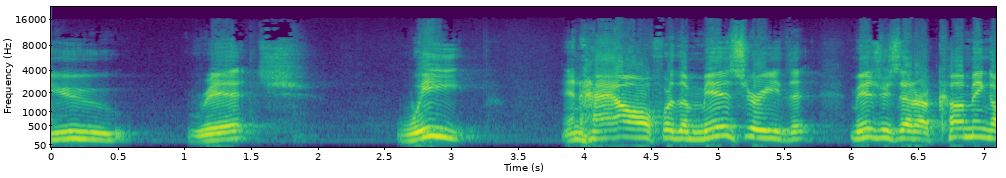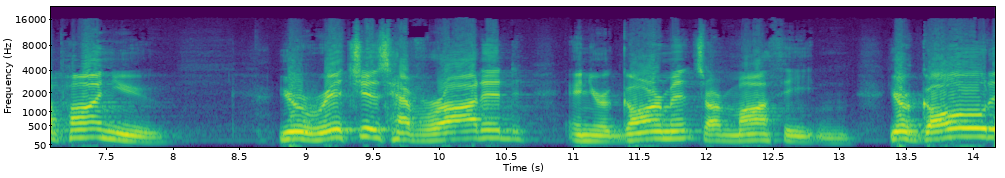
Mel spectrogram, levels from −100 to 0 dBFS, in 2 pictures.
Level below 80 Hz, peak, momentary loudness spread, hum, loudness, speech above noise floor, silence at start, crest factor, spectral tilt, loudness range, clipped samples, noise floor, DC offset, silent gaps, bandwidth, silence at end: -54 dBFS; 0 dBFS; 15 LU; none; -11 LUFS; 43 dB; 0 s; 12 dB; -4.5 dB/octave; 3 LU; under 0.1%; -54 dBFS; under 0.1%; none; 16 kHz; 0 s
